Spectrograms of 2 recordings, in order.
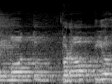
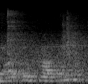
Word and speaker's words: motu proprio: A modo propio, pero no se dice motu propio, sino propio. Siempre comienzan con la expresión motu proprio, excepto si.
